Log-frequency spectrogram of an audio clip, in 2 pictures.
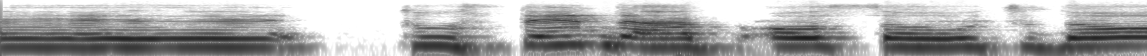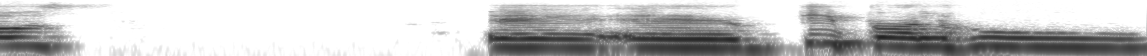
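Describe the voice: A woman's fairly high voice, slightly mellow in tone, slow and with little pitch movement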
